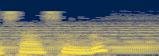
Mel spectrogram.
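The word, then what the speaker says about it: шашлык: có dùng qua món thịt nướng, tiếng Nga phát âm gọi là xa sờ lức, người chúng ta gọi là thịt nướng cừu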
